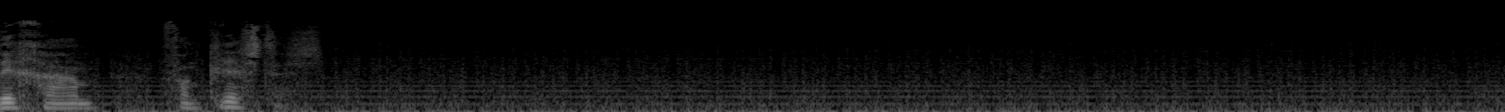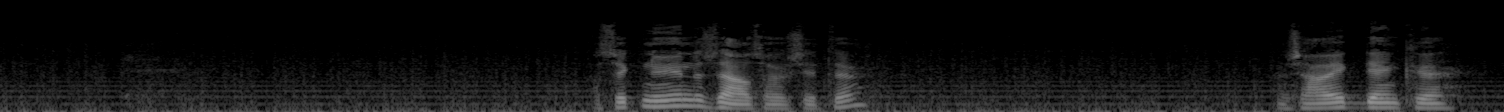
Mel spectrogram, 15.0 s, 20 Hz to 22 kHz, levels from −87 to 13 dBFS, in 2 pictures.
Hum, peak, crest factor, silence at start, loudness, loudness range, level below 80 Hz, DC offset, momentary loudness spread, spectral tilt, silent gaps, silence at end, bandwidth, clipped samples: none; -16 dBFS; 28 dB; 0 s; -40 LUFS; 20 LU; -62 dBFS; under 0.1%; 24 LU; -5.5 dB/octave; none; 0 s; 11.5 kHz; under 0.1%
